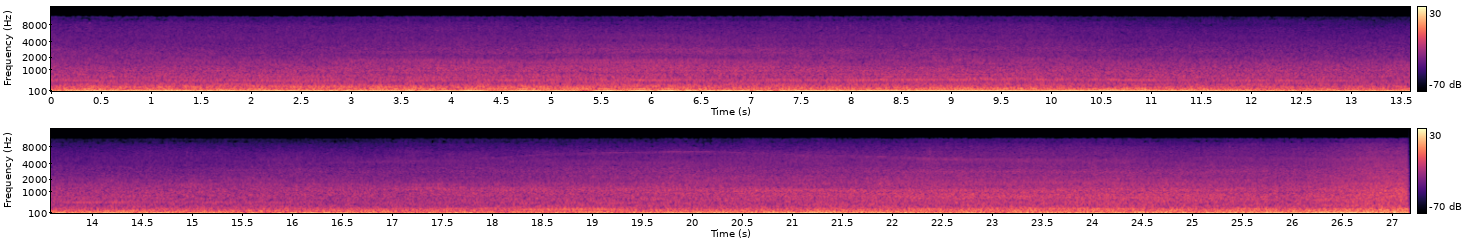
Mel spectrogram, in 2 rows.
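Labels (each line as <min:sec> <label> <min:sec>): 0:00.0 A heavy vehicle approaching from a distance. 0:27.2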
